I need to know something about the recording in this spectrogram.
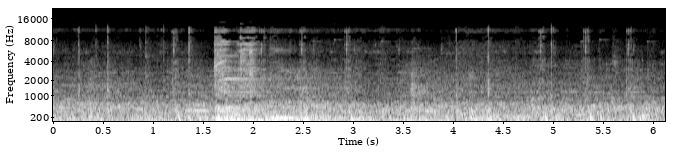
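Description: A video slot machine plays its electronic game music during a bonus round, over the steady background din of a casino floor.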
